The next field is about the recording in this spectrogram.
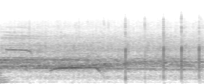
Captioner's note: applause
